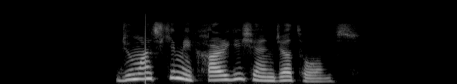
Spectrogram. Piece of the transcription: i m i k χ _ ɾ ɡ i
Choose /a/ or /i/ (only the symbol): a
